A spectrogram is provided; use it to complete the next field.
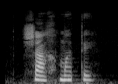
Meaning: chess (two-player board game)
- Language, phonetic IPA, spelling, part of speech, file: Russian, [ˈʂaxmətɨ], шахматы, noun, Ru-шахматы.ogg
